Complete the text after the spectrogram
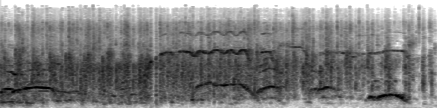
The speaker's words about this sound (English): So the applause is to you, right?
